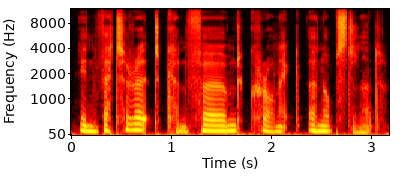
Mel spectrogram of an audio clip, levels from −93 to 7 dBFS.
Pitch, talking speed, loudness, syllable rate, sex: 135 Hz, 95 wpm, -22 LUFS, 5.2 syllables/s, male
